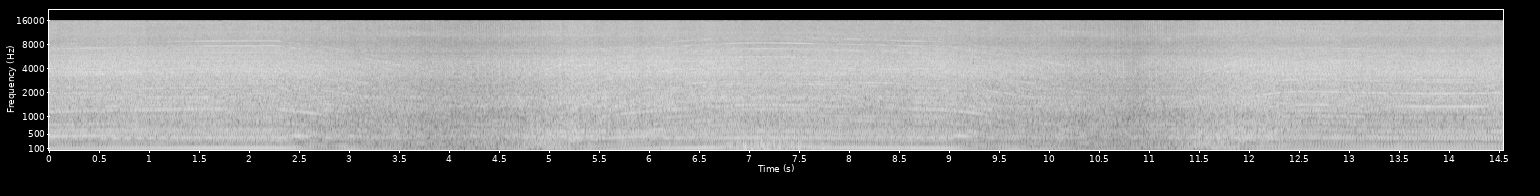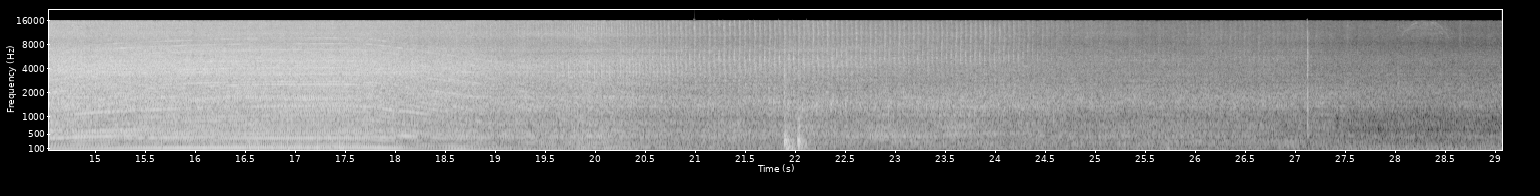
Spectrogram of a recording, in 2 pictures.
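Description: Skoda 1.2-litre three-cylinder 12-valve petrol engine (CGPC) revved up and held at high revs three times, dropping back briefly between, then falling to idle and growing fainter. A single sharp click about 22 seconds in.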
